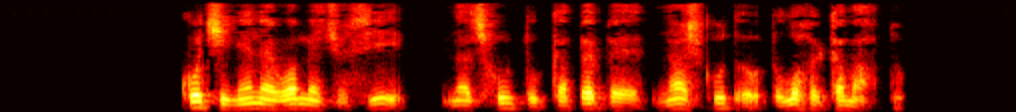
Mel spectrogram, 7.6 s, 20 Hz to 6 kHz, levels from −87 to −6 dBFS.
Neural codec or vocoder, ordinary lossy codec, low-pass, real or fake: codec, 16 kHz, 0.9 kbps, LongCat-Audio-Codec; MP3, 24 kbps; 5.4 kHz; fake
